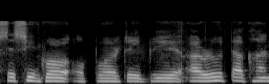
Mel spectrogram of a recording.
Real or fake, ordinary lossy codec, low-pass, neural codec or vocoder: fake; none; none; codec, 16 kHz, 2 kbps, X-Codec, HuBERT features, trained on general audio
